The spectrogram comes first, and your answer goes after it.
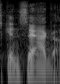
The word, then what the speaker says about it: Gonzaga: And you'll say it right. It's Gonzaga. Gonzaga.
